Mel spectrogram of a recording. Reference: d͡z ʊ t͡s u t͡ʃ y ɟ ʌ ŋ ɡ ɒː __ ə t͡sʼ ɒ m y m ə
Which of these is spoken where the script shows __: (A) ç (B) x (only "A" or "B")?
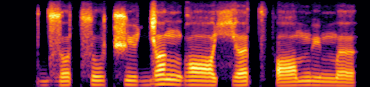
A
